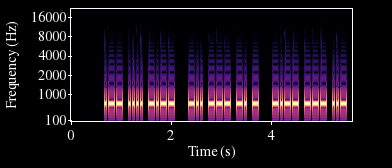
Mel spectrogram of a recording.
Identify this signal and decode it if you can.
Morse code, heard as a keyed tone, about 30 wpm, 700 Hz. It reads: WHY DONT YOU
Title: Sentences from Top 1000 Words - Review Part 5 - 30wpm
